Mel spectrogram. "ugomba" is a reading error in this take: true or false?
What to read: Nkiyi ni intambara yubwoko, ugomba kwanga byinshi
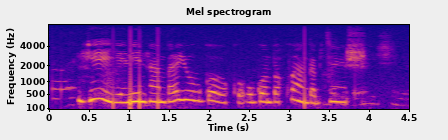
false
